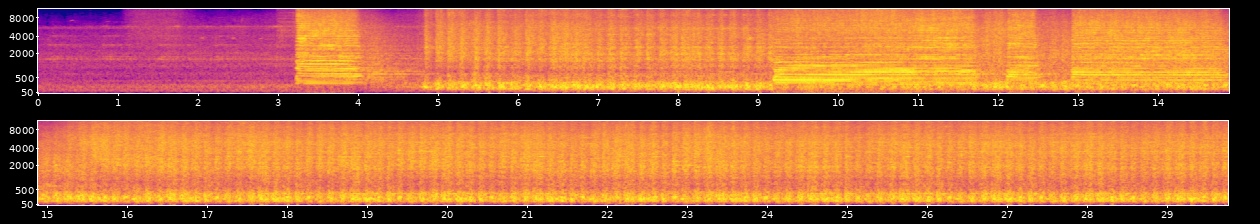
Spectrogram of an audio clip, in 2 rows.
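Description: Diesel locomotive horn on a CN SD70M-2 leading a freight train, sounding as the train nears a road crossing. It is faint at first, then a loud blast about three seconds in, then a long blast from about nine seconds in, broken briefly near twelve seconds. The locomotives go by, followed by the steady rumble and wheel clatter of covered grain hopper cars rolling past.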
